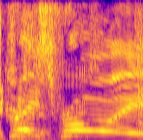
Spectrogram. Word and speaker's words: Freud: It's Grace Freud.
